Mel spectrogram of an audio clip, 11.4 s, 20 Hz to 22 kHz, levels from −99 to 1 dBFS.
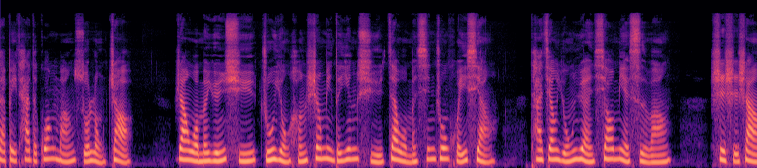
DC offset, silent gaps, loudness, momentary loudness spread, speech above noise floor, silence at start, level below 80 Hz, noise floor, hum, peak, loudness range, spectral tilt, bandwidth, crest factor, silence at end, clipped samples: under 0.1%; none; -22 LUFS; 7 LU; 47 dB; 0 s; -60 dBFS; -68 dBFS; none; -6 dBFS; 2 LU; -6 dB/octave; 16 kHz; 16 dB; 0 s; under 0.1%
